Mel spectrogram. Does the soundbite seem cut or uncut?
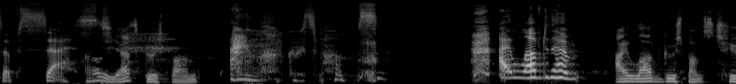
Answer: uncut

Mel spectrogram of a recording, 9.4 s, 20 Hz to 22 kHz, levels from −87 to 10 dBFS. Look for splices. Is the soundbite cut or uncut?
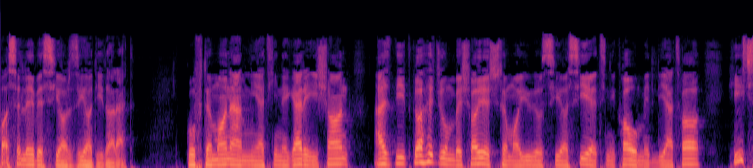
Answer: uncut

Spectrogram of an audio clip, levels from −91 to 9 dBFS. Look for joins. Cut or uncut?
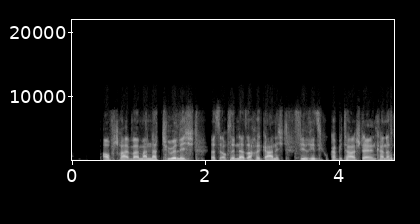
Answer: cut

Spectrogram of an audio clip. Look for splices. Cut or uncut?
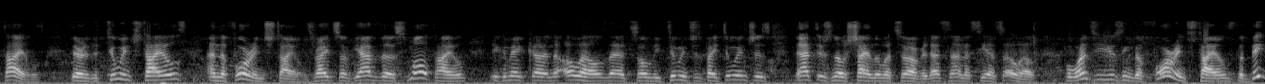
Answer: uncut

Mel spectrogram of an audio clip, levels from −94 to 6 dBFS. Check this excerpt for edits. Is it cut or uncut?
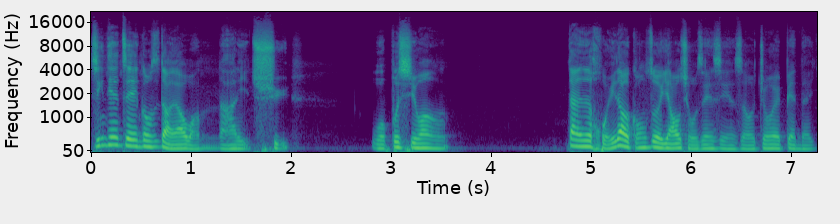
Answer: cut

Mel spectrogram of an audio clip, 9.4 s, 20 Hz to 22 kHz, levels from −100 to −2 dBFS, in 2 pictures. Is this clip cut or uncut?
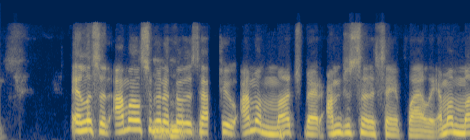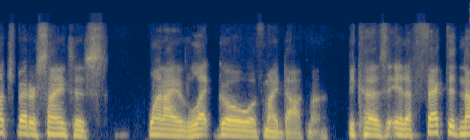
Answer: uncut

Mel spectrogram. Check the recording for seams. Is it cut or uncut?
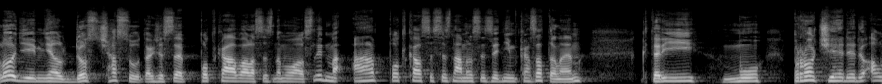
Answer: cut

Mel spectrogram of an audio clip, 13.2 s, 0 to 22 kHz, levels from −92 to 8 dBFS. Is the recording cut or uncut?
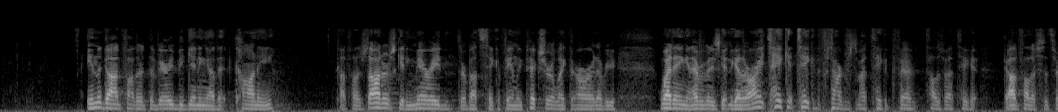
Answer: uncut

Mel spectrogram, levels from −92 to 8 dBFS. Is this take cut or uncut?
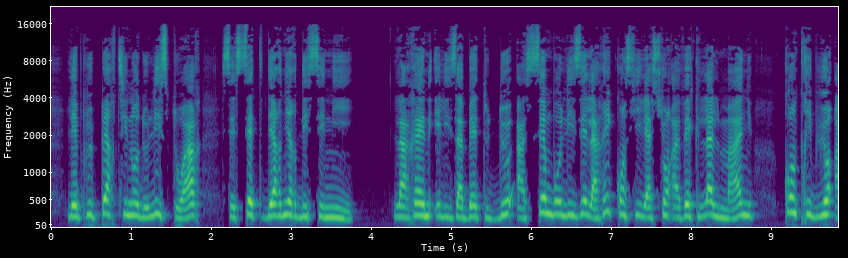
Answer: cut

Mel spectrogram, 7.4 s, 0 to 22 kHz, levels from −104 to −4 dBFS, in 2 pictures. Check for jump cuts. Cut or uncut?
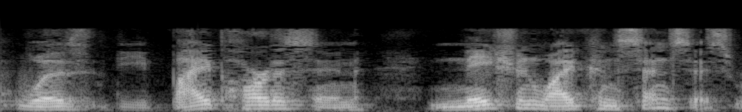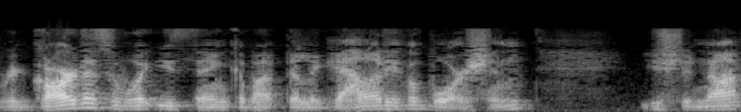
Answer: uncut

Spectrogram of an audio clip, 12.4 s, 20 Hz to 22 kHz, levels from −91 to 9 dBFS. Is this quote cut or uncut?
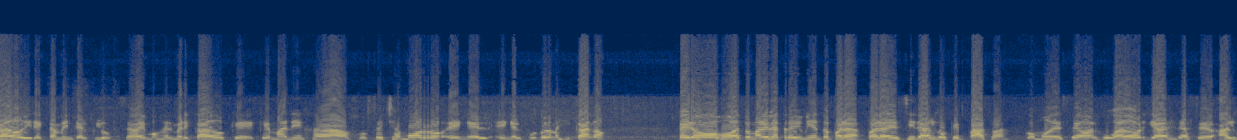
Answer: cut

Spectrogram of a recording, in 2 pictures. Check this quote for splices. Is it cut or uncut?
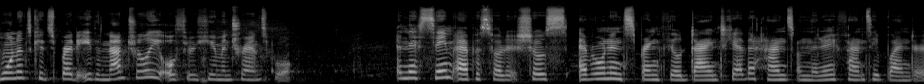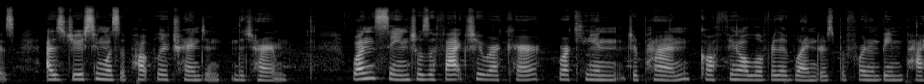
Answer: uncut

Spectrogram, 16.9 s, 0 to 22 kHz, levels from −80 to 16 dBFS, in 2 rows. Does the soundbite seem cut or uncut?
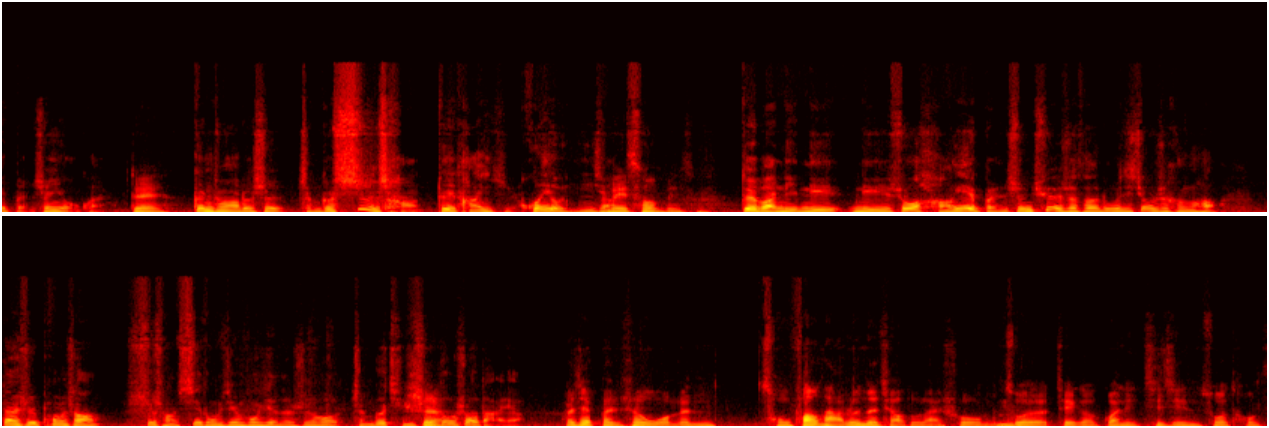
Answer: uncut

